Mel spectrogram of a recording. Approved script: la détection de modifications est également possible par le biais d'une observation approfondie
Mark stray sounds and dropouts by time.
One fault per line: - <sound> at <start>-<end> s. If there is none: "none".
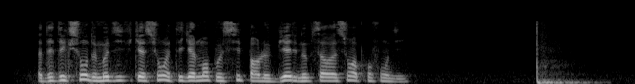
- thud at 5.4-6.1 s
